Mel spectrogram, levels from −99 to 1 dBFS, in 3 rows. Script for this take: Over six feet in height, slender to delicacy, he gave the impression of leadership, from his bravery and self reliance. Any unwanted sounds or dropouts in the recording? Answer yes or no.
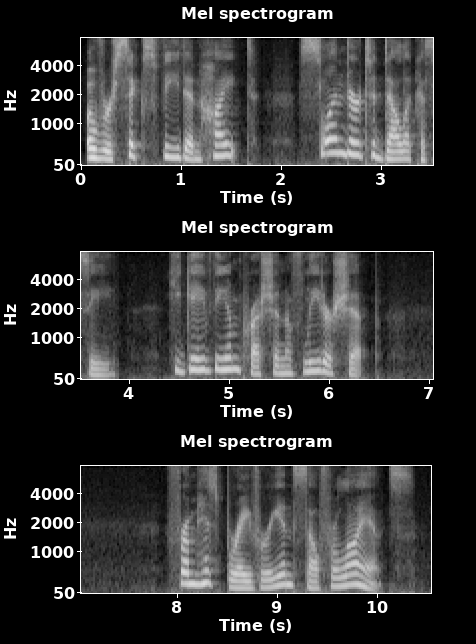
no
